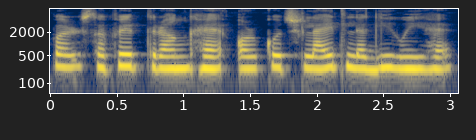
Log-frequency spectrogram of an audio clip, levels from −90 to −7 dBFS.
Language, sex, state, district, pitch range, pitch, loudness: Hindi, female, Assam, Kamrup Metropolitan, 240-260 Hz, 245 Hz, -15 LUFS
